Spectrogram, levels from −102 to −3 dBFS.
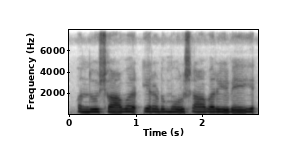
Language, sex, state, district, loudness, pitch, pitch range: Kannada, female, Karnataka, Bidar, -11 LUFS, 240 Hz, 235-255 Hz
